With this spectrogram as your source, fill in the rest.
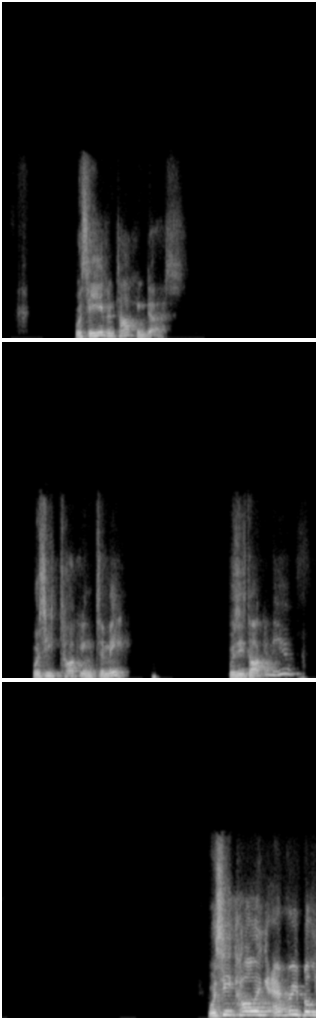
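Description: A middle-aged man speaks calmly in short phrases, heard through an online call.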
